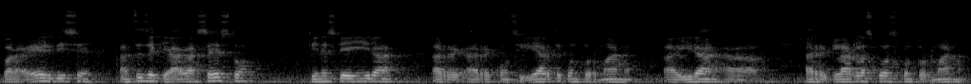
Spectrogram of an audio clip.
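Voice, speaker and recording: A man's voice: mid-range voice, fairly even intonation, a little slow, dark tone. A man leading a Spanish Bible class, explaining scripture and prompting a reader to continue. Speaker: Bible teacher. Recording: echoey room with faint noise.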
